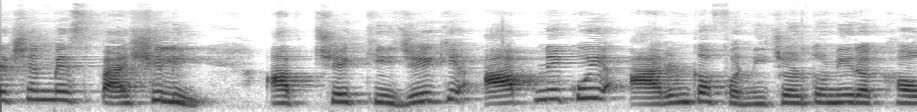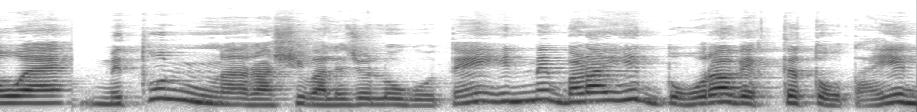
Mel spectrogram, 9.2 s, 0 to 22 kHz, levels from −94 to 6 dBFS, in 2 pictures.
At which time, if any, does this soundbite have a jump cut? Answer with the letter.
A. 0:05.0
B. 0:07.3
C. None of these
A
